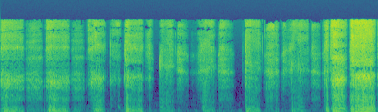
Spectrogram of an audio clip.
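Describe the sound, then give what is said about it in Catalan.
A voice imitates a child snoring, with irregular bursts of rasping, snorting breaths and gasps that stop and start in an uneven rhythm, fairly loud. “El que s'observen són més aviat hipoamnees, algo així. Està roncant...”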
